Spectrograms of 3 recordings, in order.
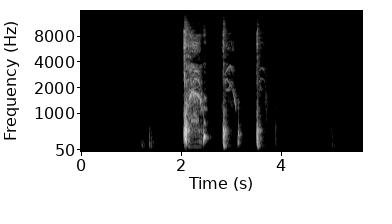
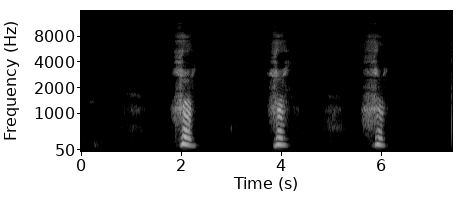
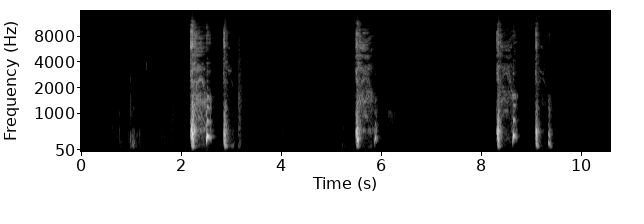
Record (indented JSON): {
  "cough_length": "5.6 s",
  "cough_amplitude": 28022,
  "cough_signal_mean_std_ratio": 0.22,
  "exhalation_length": "7.4 s",
  "exhalation_amplitude": 9200,
  "exhalation_signal_mean_std_ratio": 0.27,
  "three_cough_length": "10.6 s",
  "three_cough_amplitude": 30849,
  "three_cough_signal_mean_std_ratio": 0.19,
  "survey_phase": "beta (2021-08-13 to 2022-03-07)",
  "age": "45-64",
  "gender": "Female",
  "wearing_mask": "No",
  "symptom_cough_any": true,
  "symptom_runny_or_blocked_nose": true,
  "symptom_fatigue": true,
  "smoker_status": "Never smoked",
  "respiratory_condition_asthma": false,
  "respiratory_condition_other": true,
  "recruitment_source": "Test and Trace",
  "submission_delay": "1 day",
  "covid_test_result": "Negative",
  "covid_test_method": "RT-qPCR"
}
